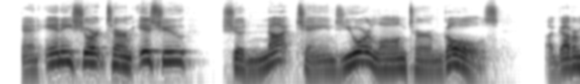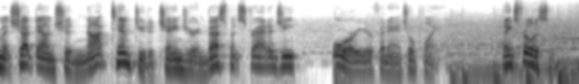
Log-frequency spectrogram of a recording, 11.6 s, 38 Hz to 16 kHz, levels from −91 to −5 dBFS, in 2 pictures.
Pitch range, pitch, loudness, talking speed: 105-160 Hz, 125 Hz, -27 LUFS, 160 wpm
